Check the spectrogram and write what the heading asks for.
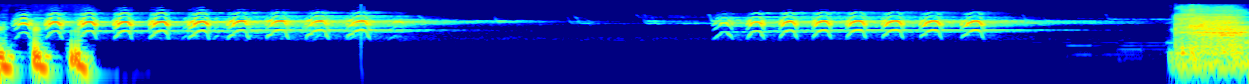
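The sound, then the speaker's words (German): A kestrel calls loudly, a rapid series of shrill, repeated kee notes that fades out, then resumes in a second quick burst, ending with a short rush of noise. “Dann verabschieden wir uns mit dem kleinen Schreihals, lassen ihn nochmal zu Wort kommen. Lassen ihn nochmal ertönen.”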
